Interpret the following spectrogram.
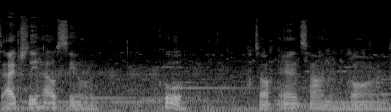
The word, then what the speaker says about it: Halcyon: I was actually pronouncing it right this whole time. It's actually Halcyon.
